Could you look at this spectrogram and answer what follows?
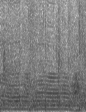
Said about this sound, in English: Some claps from our studio audience.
